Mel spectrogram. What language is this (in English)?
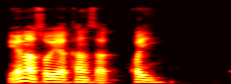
Hausa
